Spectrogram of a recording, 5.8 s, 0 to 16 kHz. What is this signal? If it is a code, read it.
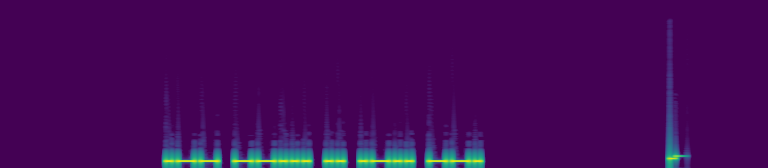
Morse code, heard as a keyed tone, about 28 wpm, 700 Hz. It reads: W7ILG
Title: USA Call Signs Repeated 3x 28wpm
